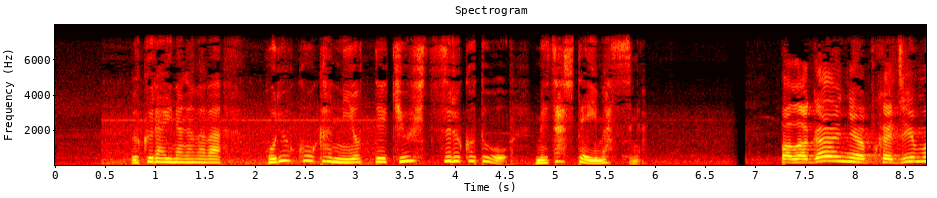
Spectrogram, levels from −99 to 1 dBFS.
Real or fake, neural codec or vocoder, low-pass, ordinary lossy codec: real; none; 7.2 kHz; none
